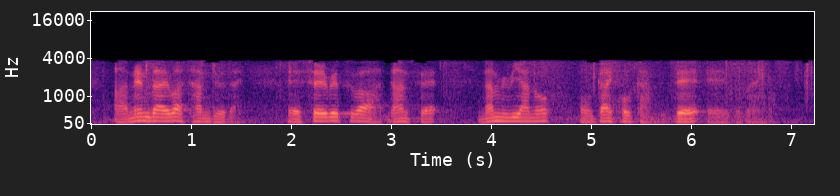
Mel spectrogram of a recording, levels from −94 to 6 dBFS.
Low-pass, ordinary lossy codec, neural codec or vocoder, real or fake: 3.6 kHz; MP3, 24 kbps; codec, 16 kHz in and 24 kHz out, 1 kbps, XY-Tokenizer; fake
